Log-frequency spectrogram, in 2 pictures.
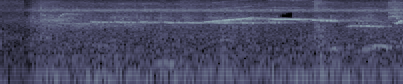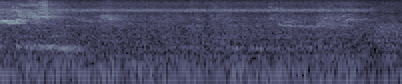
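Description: Outdoor ambience with birds calling: a few whistled calls, one rising then falling, and a short chirp about three seconds in, over a steady high-pitched tone and a low background rumble.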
